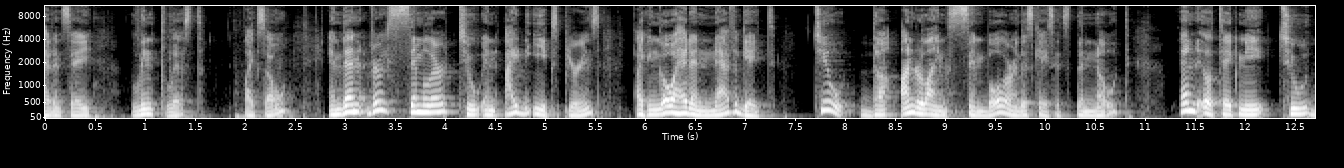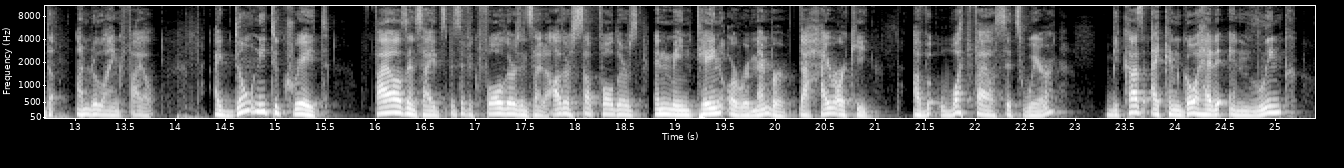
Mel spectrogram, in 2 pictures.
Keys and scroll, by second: 0.0 i, 1.2 d, 1.3 Return, 1.9 j, 2.9 b, 6.7 ctrl+], 12.8 ctrl+o.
